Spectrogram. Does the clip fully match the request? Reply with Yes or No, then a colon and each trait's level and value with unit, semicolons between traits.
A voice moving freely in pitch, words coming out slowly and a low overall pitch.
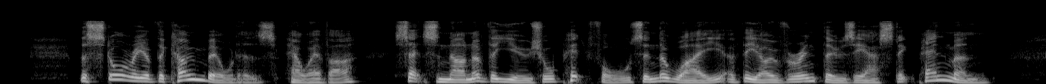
Yes: wide, 7.7 semitones; slow, 120 wpm; low, 110 Hz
